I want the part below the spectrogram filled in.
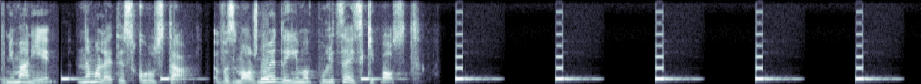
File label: Mobile Camera; mobilenavigator 2023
